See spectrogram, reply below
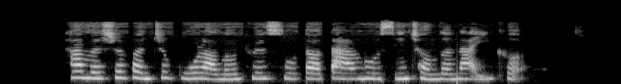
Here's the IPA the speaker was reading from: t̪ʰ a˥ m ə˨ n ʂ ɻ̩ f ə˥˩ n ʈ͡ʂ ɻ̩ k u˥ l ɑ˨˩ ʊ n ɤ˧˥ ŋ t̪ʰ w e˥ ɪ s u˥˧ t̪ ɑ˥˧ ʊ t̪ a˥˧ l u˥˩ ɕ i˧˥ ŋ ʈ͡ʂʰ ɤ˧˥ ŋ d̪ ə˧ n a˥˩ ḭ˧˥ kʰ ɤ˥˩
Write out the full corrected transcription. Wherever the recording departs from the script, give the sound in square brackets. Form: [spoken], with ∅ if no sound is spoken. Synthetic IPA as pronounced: t̪ʰ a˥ m ə˨ n ʂ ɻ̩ f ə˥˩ n ʈ͡ʂ ɻ̩ k [u˧˥] l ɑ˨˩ ʊ n ɤ˧˥ ŋ t̪ʰ w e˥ ɪ s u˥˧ t̪ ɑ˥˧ ʊ t̪ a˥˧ l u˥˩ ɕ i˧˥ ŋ ʈ͡ʂʰ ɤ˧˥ ŋ d̪ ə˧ n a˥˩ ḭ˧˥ kʰ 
